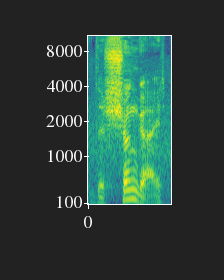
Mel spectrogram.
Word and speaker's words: shungite: A friend of mine, I spoke with the day afterwards, after that interview, and he brought up that he had been taking shungite.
